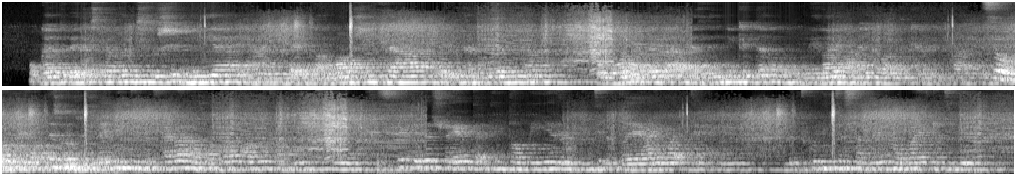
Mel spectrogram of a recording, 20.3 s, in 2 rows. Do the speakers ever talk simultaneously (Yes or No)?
Yes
